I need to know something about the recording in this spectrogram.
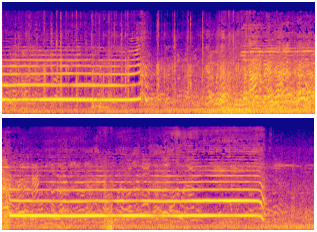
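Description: A whistle blows with a long steady shrill note.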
